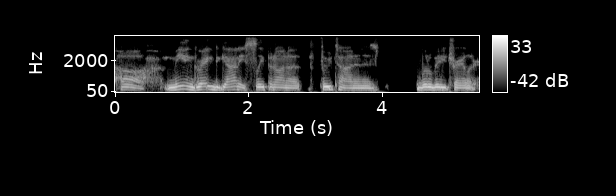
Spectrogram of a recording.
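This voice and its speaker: At a moderate pace, a man with a fairly high pitch uses fairly even intonation and a normal speaking voice. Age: 30s. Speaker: RC car racer. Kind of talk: casual interview chat.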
